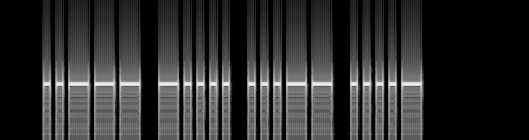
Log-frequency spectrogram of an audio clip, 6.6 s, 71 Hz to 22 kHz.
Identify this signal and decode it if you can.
Morse code, heard as a keyed tone, about 15 wpm, 700 Hz. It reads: 2634
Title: Numbers - 4-Digit 15wpm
